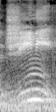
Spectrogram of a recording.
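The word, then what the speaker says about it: Gini: n z and the other is called the genie index and that's spelled GI i n okay the genie index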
